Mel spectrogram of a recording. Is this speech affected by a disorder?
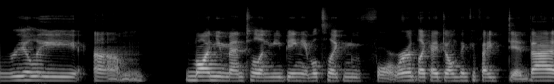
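No.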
